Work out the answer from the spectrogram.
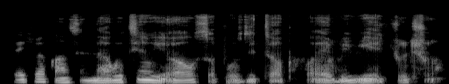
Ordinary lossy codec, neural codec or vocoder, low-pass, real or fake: none; codec, 44.1 kHz, 7.8 kbps, Pupu-Codec; 10.8 kHz; fake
